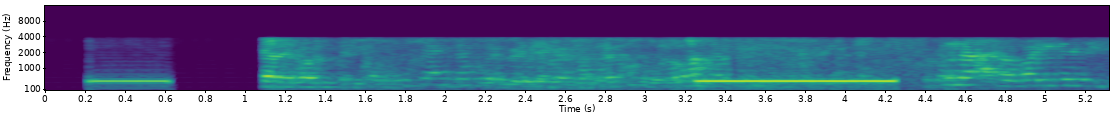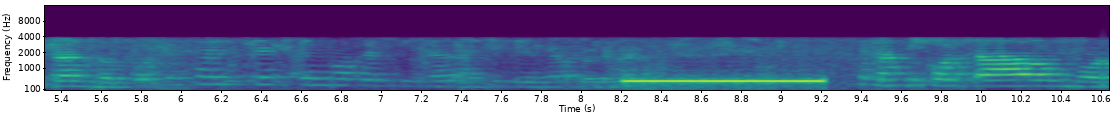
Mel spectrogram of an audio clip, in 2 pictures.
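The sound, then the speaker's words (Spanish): A steady telephone tone sounds twice on a line after a dropped call, each a long flat beep about a second long, spaced several seconds apart among thin, phone-filtered voices talking. “se cortó la llamada.”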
